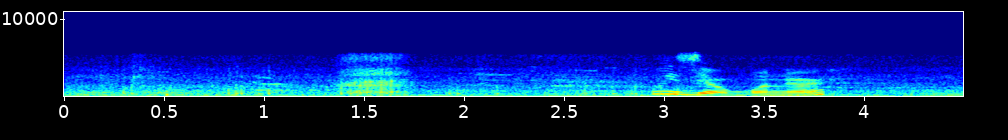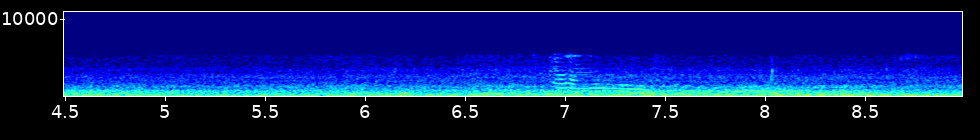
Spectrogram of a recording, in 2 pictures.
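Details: Lost cat crying in a yard gives one clear, drawn-out meow that swoops up then falls away, set against steady low background rumble and a few faint shorter sounds.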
